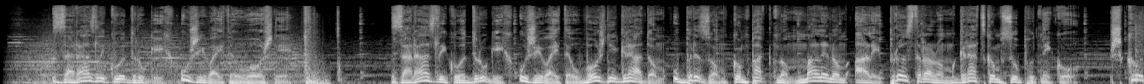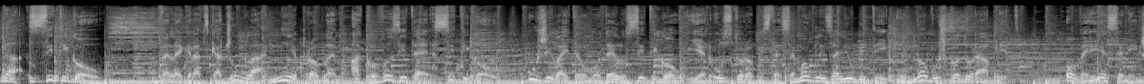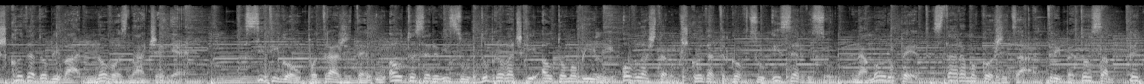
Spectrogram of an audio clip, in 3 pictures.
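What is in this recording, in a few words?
Croatian commercial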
